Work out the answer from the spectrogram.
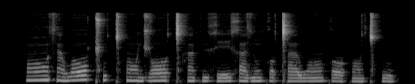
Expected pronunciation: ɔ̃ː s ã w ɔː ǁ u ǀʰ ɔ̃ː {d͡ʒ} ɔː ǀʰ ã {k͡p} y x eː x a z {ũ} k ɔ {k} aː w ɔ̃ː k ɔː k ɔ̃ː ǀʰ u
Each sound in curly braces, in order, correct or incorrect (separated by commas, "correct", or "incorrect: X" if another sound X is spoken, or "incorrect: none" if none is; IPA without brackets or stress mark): correct, incorrect: k, correct, incorrect: ǀ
